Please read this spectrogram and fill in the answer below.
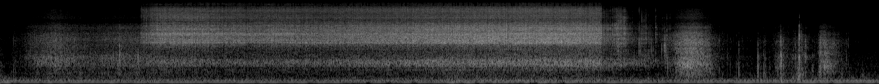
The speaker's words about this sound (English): Yeah, I have these little tiny glass beads. They're 2 millimeters in diameter, and I'm going to pour them into the brain case until the inside of the skull is full, and then pour the beads out, and I'll measure the volume from the graduated cylinder.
